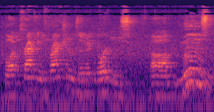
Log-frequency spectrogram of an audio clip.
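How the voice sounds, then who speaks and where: Audible room echo and noticeable background noise around a male voice. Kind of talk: public history talk. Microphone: camera far.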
